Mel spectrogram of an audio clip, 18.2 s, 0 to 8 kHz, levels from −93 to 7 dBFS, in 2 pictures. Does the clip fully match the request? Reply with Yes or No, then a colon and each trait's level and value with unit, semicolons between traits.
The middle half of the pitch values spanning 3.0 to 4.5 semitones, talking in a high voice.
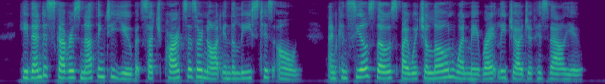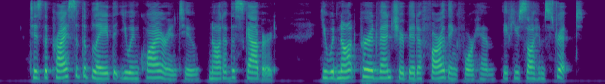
Yes: average, 3.4 semitones; high, 215 Hz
